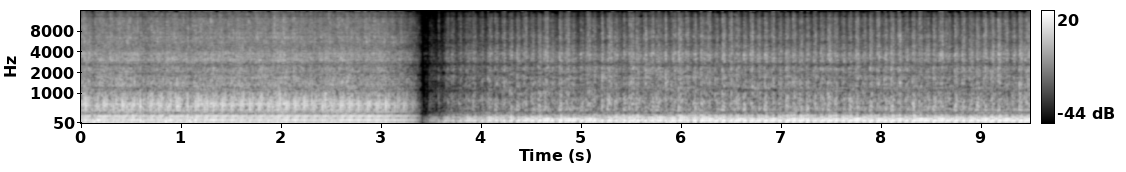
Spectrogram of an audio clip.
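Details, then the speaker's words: Toyota Supra with turbo, 4" stainless downpipe and exhaust, and remade 5" intercooler charge piping, running but not yet tuned: deep steady note, brief dip as it restarts, then strong even rumble with clean revving; normal start and revving. "We're gonna go ahead, give this a start since it runs now, and you guys can finally hear what it sounds like."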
